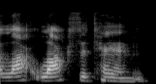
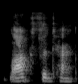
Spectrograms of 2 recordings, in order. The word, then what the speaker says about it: L'Occitane: But yeah, L'Occitane, L'Occitane, L'Occitane.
